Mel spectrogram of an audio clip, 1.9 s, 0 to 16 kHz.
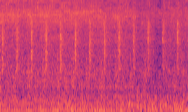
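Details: Jeep YJ 4.0 at idle with new oil filter, oil pressure over 3 bar rising to 5: fast sharp even ticking, louder near exhaust manifold; owner suspects leaking manifold gasket, not confirmed.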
